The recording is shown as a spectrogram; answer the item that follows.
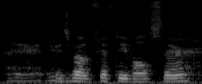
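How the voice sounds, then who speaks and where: Low-key man thinking aloud while tinkering. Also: steady tone, normal speed, warm tone, slight background noise. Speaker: hobbyist host showing a radio repair. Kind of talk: casual unscripted hands-on demonstration. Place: indoor workbench. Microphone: handheld or tripod camera mic.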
